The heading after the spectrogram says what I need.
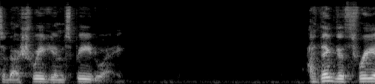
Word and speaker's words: Ohsweken: Yeah, it's Ohsweken. They say it really fast, kind of like Newfoundland. It goes by quick, and you don't really hear all the pronunciation. But I think the biggest thing I hear is Osh. It's not Osh, like Oshkosh.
